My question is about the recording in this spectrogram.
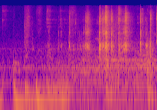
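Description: Quiet background music, with a quick run of light clicks and rattles near the end as the bare speaker wire is pushed into a speaker's gold-plated binding post and handled.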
